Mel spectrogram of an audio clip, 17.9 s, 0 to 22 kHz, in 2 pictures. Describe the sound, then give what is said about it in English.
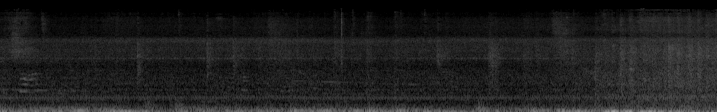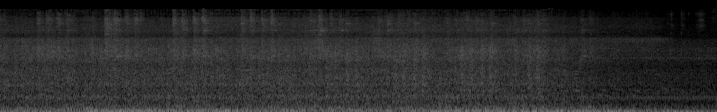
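A Manhattan-bound 7 subway train rumbles steadily along the tracks between stops, heading for 82nd Street: a loud, continuous low roar with metallic rattling and a slight swell in intensity partway through. “This is Manhattan bound 7 train. The next stop is 82nd Street.”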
